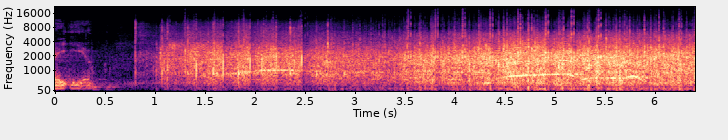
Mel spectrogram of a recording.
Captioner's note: audience cheering and applauding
